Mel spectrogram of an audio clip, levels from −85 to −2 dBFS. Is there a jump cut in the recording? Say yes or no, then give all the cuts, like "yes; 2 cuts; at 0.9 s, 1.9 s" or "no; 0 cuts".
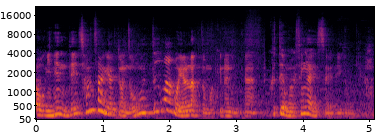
yes; 1 cut; at 3.4 s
